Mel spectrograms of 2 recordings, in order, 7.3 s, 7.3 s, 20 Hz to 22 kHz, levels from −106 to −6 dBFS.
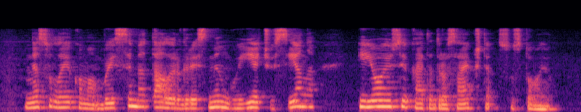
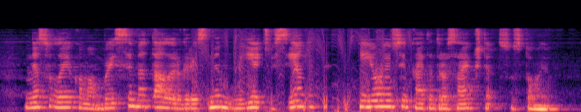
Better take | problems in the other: first | noise reduction (neural separator model SepFormer DNS4)

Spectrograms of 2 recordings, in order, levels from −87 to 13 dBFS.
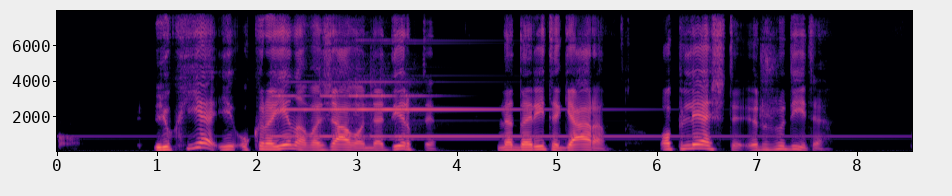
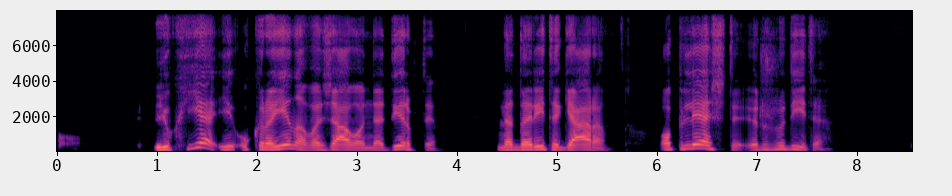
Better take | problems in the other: second | background sound (Bell / Doorbell); 11 dB below the speech

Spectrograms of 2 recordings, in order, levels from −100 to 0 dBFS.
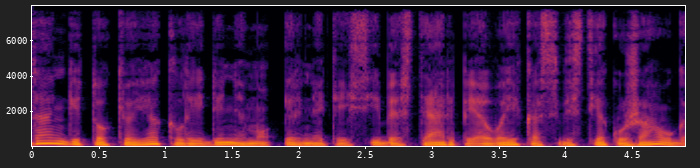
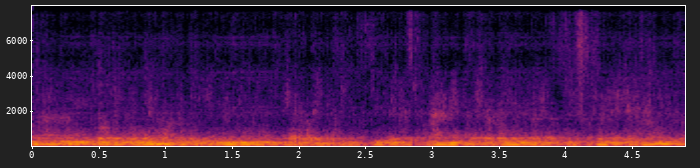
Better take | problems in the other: first | noise reduction (neural separator model SepFormer DNS4)

